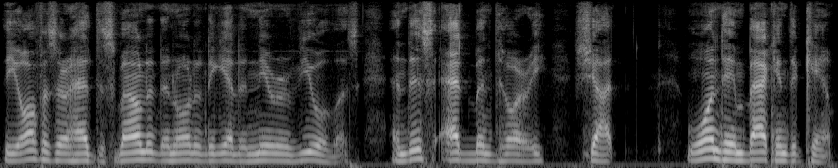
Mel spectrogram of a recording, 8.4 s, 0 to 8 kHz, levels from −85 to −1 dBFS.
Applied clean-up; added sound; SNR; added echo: none; none; none; none.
